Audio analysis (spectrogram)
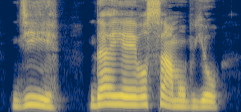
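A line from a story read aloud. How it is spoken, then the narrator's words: Growled. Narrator (Russian): рыкнул тот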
